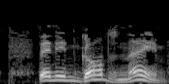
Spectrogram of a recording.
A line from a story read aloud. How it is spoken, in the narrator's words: I cried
